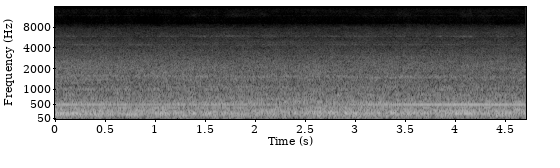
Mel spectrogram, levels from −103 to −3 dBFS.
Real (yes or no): no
